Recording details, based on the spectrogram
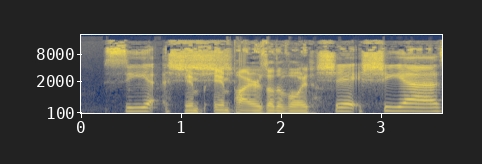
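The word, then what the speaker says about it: Xia: empires of the void shia sia and whatever if you're it should be shia because that's the chinese pronunciation of x but whatever it should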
